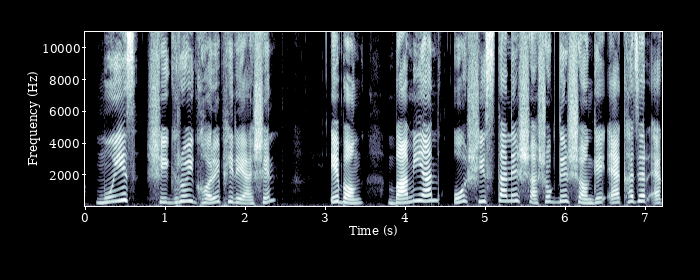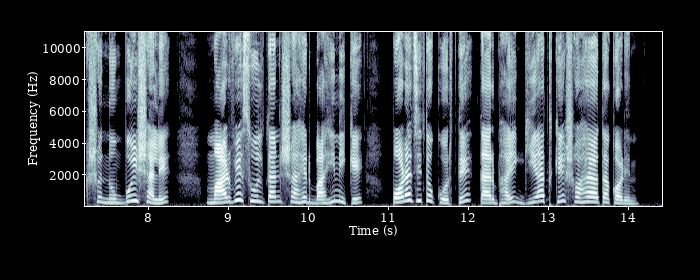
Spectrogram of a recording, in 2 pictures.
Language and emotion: Bengali, neutral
